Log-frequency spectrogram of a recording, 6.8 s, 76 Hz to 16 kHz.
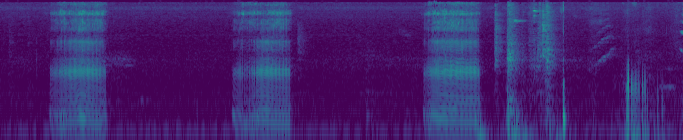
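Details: Pug dog asleep, snoring with three loud rattling snores about two seconds apart, roughly 30 a minute, followed by small clicks and rustles.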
